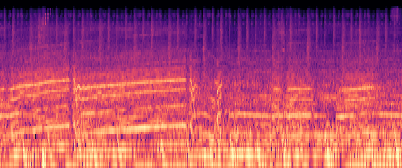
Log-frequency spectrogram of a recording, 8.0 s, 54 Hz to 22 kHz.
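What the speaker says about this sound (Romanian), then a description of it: "A, se frâna brusc aici." A car in the Forza Horizon 5 racing game brakes hard, its tires squealing over a loud, steady engine roar that runs through the whole stretch.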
